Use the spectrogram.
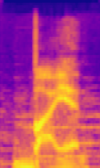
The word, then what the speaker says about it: bien: well now let's break down the pronunciation it's pronounced bin try it out let it roll off your tongue BN let's now put BN into context with a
